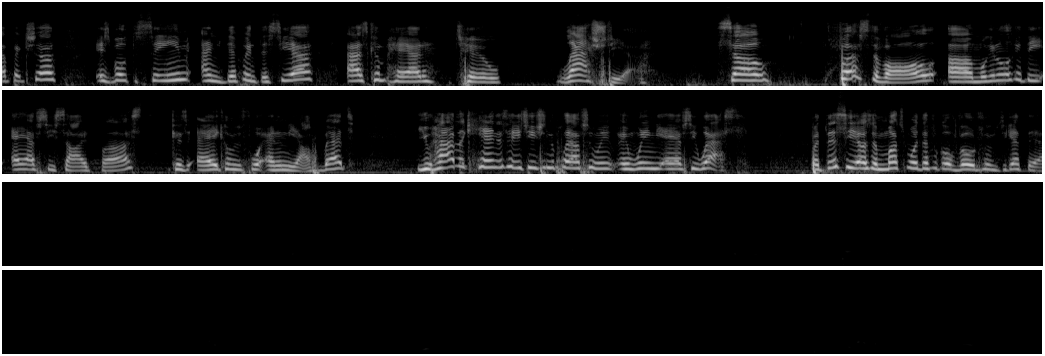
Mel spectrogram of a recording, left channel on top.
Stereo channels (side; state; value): right; silent; 58 dB below the other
